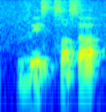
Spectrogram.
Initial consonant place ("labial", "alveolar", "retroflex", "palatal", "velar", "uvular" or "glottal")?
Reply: labial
